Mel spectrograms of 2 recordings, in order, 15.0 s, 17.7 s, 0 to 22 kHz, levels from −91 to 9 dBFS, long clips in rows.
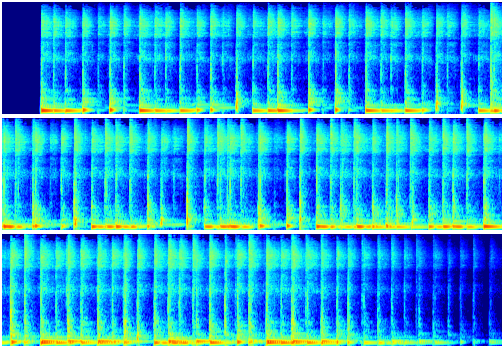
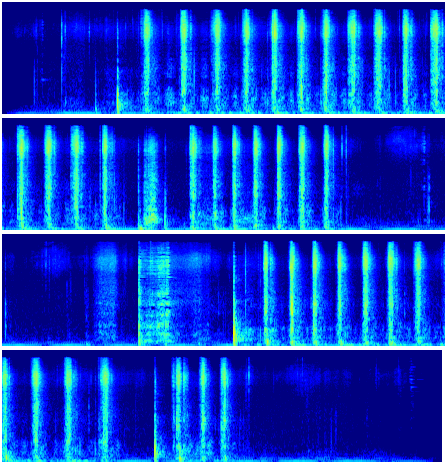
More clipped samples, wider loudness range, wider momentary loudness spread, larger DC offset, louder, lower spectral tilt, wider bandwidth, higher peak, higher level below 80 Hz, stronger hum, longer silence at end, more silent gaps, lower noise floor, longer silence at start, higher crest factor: neither; second, 2 LU vs 8 LU; second, 9 LU vs 15 LU; neither; first, -20 LUFS vs -31 LUFS; first, -5.5 dB/octave vs -0.5 dB/octave; first, over 20 kHz vs 17 kHz; about the same, -2 dBFS vs -4 dBFS; first, -50 dBFS vs -58 dBFS; neither; second, 0.1 s vs 2.1 s; neither; second, -45 dBFS vs -67 dBFS; second, 0.4 s vs 1.15 s; second, 18 dB vs 32 dB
